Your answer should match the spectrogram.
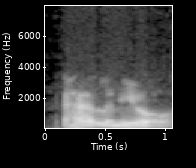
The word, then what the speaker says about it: Lemuel: For anyone who hasn't caught it yet, maybe tell us just a little bit about the show and then your character, Lemuel. Is it Lemuel? Am I saying that right? – Lemuel.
